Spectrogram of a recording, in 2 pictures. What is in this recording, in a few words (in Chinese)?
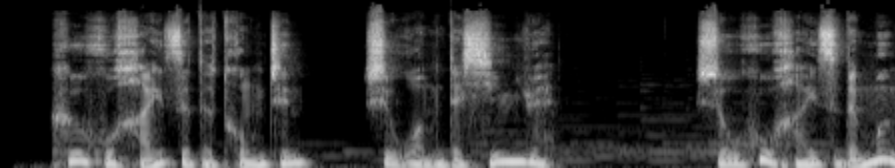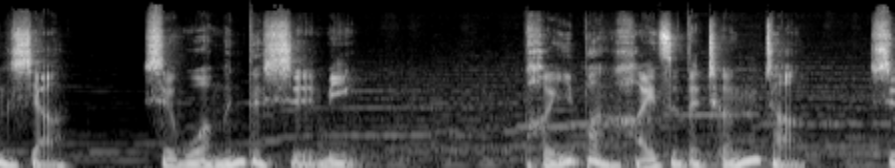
男 企业宣传 厚重优雅; 少儿连锁品牌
